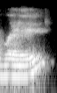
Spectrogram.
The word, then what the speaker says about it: Rea: name is kind of it will be ray but it's spelt Rea so it looks like hilarious because my mom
